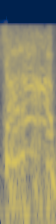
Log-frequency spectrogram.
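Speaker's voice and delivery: high, shrill, strained outburst. Imitating how Richard's voice gets shrill: Richard's shrill strained voice. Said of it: "He gets a shrill thing in his voice. He goes like this".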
